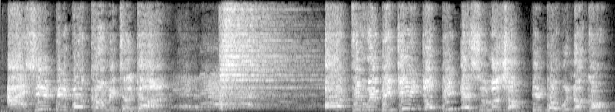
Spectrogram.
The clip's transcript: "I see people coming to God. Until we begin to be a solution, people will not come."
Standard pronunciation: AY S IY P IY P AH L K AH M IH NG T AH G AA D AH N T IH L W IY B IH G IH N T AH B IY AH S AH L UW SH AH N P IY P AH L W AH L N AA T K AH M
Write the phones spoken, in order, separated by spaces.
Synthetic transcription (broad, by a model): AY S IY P IY P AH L K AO M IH T AH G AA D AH T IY W IY B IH G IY N T AH B IY AH S AH L UW SH AH N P IY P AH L W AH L N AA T K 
